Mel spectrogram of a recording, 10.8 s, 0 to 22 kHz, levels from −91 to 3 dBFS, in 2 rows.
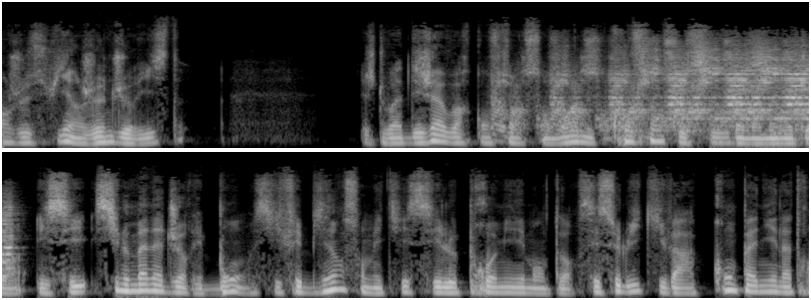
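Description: From 3.26 to 5.61 s, feedback echo between two devices: a second device replays the speech into a nearby microphone, so each syllable returns about every 0.4 s. The repeats build to about 3 dB above the speech, and a spectrogram shows evenly spaced, stacked copies.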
